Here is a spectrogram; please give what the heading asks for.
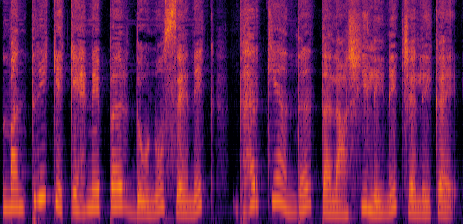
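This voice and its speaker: Female cartoon narrator: scripted storytelling, unhurried and mellow. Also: medium pitch, animated, breathy edge, dry recording, studio quality.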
